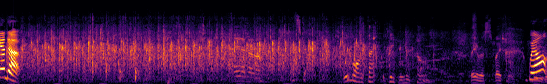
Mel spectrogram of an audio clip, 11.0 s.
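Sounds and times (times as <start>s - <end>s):
audience applause for volunteers: 0.0s - 8.7s
speech: 0.2s - 0.6s, 7.0s - 8.8s, 9.4s - 10.9s.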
